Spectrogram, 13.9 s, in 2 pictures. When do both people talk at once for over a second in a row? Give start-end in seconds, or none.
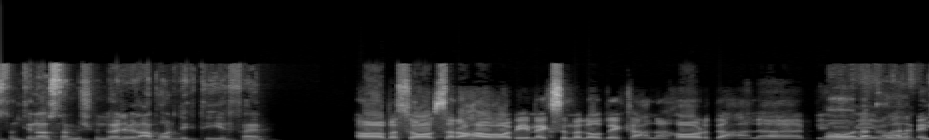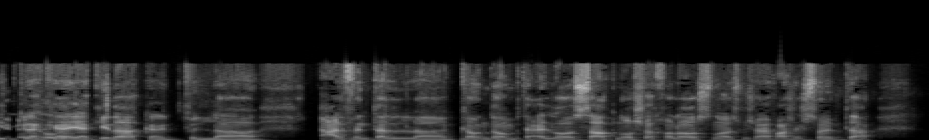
6.2-7.5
